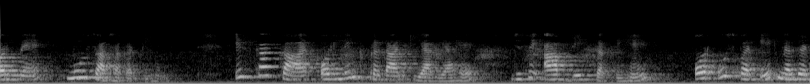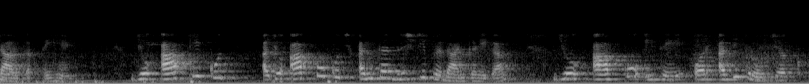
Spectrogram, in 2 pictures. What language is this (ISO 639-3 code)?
hin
